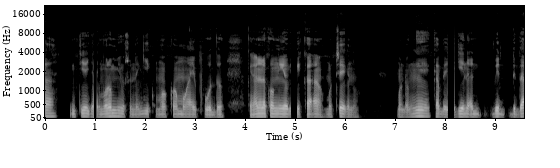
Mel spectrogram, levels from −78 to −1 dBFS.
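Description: Three brief dropouts to silence interrupt the speech: at 0.96 to 1.05 s with about 70 ms of silence, at 4.91 to 5.05 s with about 127 ms, and at 8.05 to 8.20 s with about 128 ms. Each time, sound stops abruptly and resumes mid-flow. These are likely Bluetooth stalls, where the headphones' buffer ran empty while delayed packets were resent. A waveform shows flat near-silent stretches with hard edges, and a spectrogram shows clean full-band vertical gaps.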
